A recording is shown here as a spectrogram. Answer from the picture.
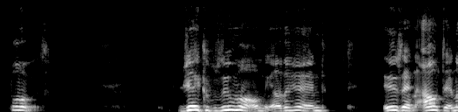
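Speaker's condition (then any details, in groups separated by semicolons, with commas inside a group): Quadriplegic cerebral palsy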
